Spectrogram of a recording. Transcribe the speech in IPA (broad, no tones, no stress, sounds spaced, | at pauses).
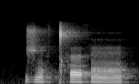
ʒ ẽ θ ǀʰ ɜ θ ɛ̃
